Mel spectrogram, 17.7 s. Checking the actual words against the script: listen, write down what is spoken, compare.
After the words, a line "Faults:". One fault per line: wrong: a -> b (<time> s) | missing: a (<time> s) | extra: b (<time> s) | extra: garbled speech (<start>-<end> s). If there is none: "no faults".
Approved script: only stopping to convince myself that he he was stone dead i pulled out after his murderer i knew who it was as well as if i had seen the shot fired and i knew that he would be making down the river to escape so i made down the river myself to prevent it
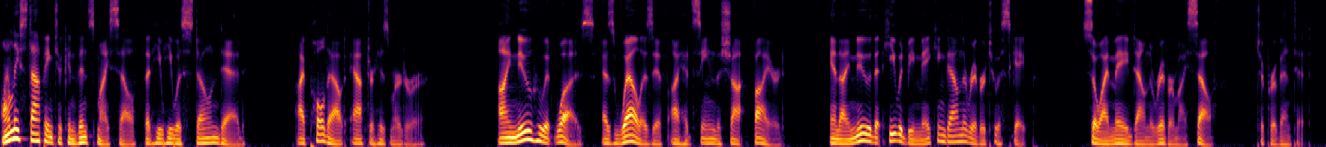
only stopping to convince myself that he he was stone dead i pulled out after his murderer i knew who it was as well as if i had seen the shot fired and i knew that he would be making down the river to escape so i made down the river myself to prevent it
Faults:
no faults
